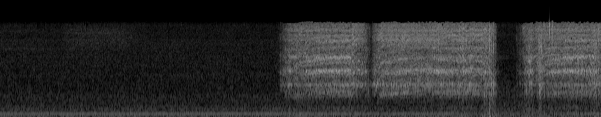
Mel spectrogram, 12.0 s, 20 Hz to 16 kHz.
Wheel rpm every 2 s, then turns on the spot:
0, 0, 10, 140, 190, 120.
none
